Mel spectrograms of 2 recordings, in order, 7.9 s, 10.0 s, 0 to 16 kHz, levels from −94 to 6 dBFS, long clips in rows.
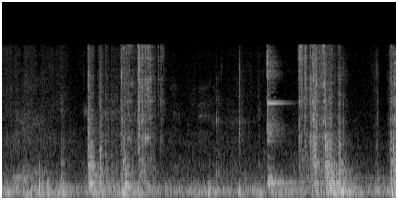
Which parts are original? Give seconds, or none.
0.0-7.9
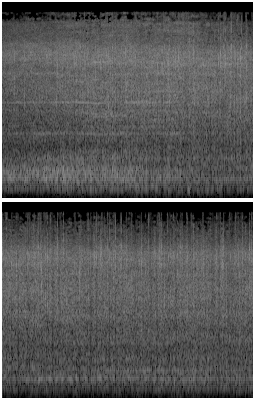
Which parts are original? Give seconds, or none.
1.4-2.2

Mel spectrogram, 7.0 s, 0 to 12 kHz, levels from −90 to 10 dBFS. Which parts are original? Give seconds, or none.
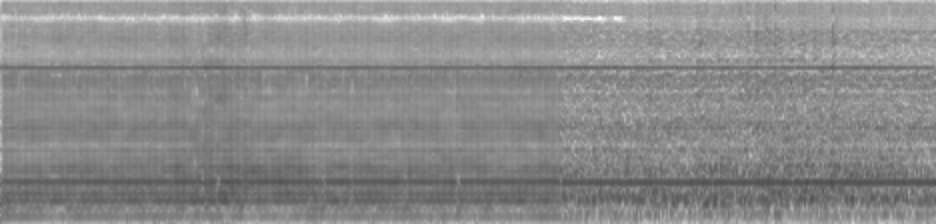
4.2-7.0

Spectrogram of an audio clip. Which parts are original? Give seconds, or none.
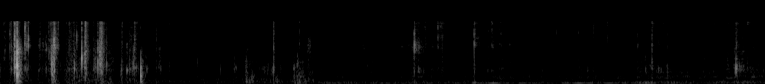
1.1-2.9; 3.5-6.8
